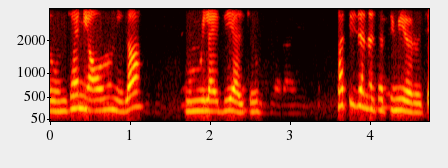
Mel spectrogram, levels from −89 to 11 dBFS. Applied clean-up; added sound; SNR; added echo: none; none; none; none.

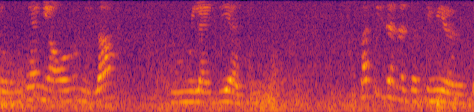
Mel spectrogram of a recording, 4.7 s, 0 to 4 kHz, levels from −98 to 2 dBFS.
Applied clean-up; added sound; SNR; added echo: none; Thunder; 5 dB; reverberation time 0.2 s.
